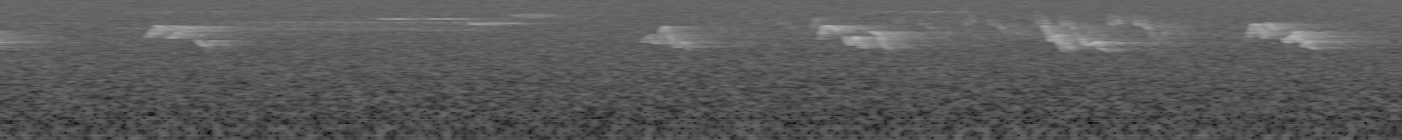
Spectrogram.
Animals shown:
Red-eyed Vireo (Vireo olivaceus), Black-throated Green Warbler (Setophaga virens), Ovenbird (Seiurus aurocapilla)

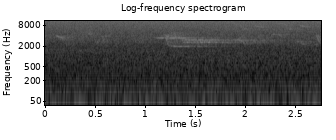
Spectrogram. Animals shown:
Wood Thrush (Hylocichla mustelina), Red-eyed Vireo (Vireo olivaceus), Blackburnian Warbler (Setophaga fusca), American Robin (Turdus migratorius)

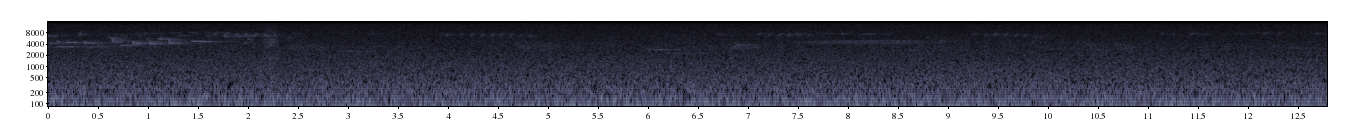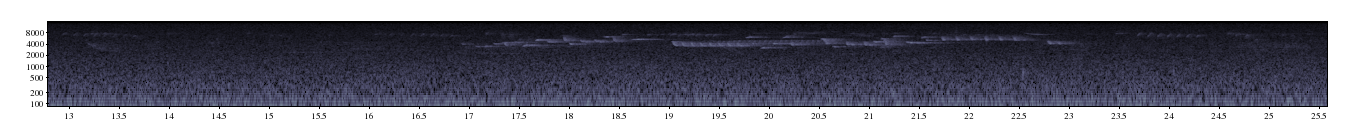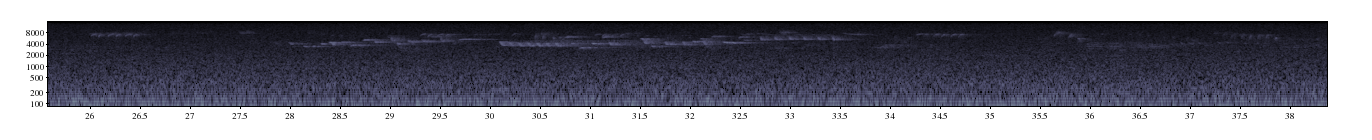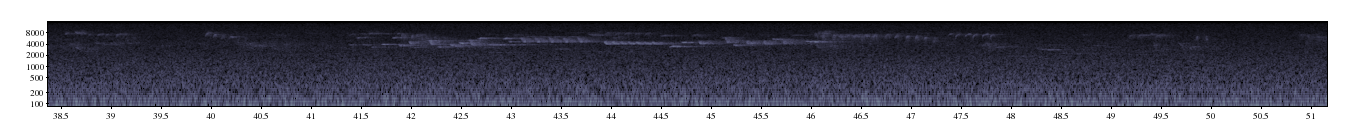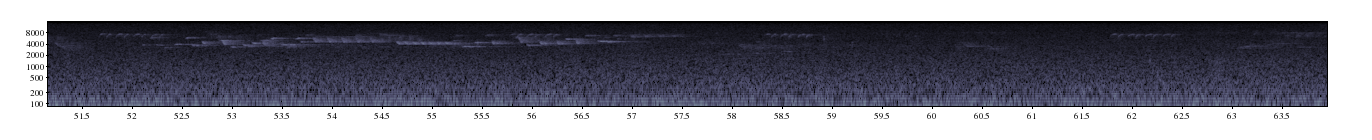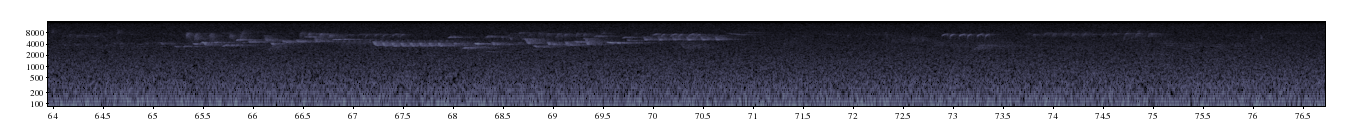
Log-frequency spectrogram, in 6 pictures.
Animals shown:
Black-capped Chickadee (Poecile atricapillus), Pine Warbler (Setophaga pinus), Winter Wren (Troglodytes hiemalis), Hermit Thrush (Catharus guttatus), Golden-crowned Kinglet (Regulus satrapa)

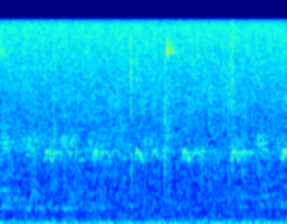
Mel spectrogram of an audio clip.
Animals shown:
American Crow (Corvus brachyrhynchos)

